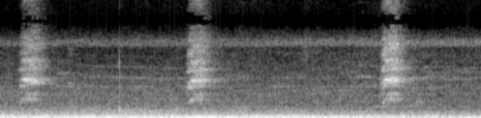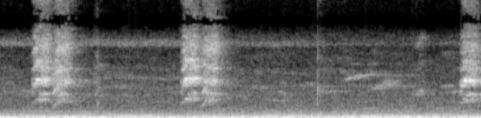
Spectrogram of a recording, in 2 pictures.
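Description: A bird calling repeatedly, about six short high calls roughly every two seconds, some of them doubled, over a steady low hum.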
